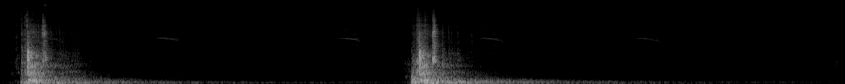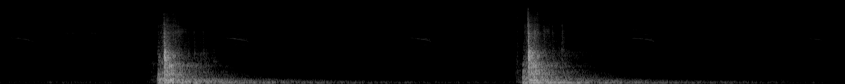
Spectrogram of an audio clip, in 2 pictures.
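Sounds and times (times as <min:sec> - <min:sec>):
dumpster door closing: 0:00.2 - 0:01.1, 0:04.1 - 0:05.2, 0:13.6 - 0:14.7.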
